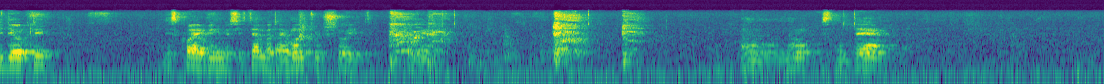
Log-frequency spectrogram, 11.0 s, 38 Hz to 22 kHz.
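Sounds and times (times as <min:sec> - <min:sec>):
steady low hum: 0:00.0 - 0:11.0
man coughing: 0:03.9 - 0:04.6, 0:05.5 - 0:06.6.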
